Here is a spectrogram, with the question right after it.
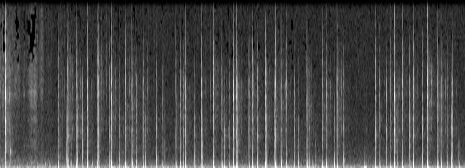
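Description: Long gel nails tap rapidly on the back and sides of an orange silicone phone case fitted on a smartphone lying flat. Dozens of quick, dry clicks sound, each with a bright tip over a soft low thud. Every tap dies away almost at once.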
